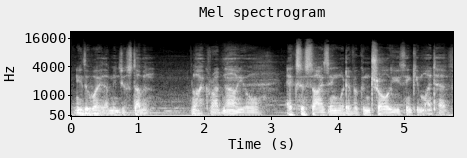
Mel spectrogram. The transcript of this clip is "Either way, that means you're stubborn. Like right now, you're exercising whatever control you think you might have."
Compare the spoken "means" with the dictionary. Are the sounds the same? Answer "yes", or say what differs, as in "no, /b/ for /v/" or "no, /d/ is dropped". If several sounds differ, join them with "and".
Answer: yes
